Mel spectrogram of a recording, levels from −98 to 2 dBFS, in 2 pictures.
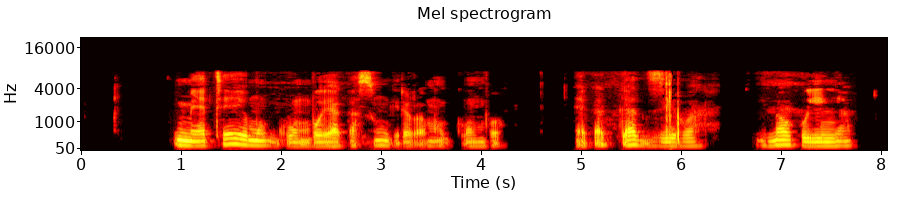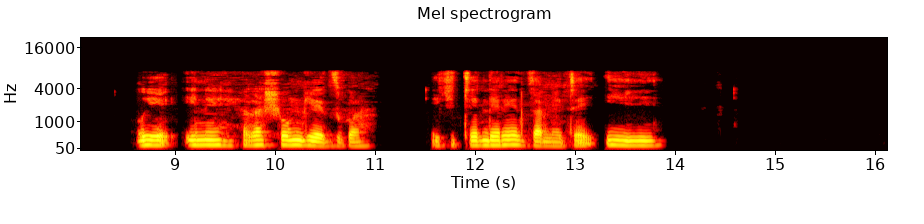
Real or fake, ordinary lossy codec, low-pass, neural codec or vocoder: real; AAC, 48 kbps; 7.2 kHz; none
